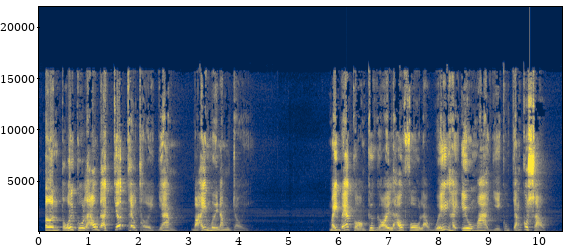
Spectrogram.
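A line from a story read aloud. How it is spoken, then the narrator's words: Shrill laugh, booming question. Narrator (Vietnamese): Quái nhân áo đen bỗng cười lên mấy tiếng the thé như quỷ rú trong đêm sâu, rồi ầm ầm cất tiếng hỏi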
